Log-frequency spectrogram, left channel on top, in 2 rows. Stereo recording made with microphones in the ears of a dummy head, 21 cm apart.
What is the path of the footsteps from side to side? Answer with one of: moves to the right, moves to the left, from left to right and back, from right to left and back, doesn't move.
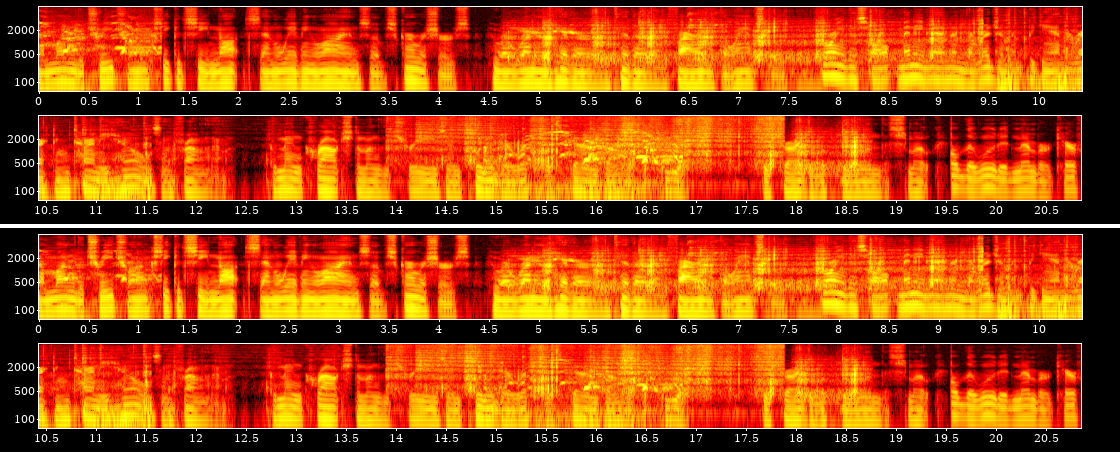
from left to right and back.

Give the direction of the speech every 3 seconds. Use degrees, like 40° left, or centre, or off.
40° right, 30° right, 10° right, 10° left, 20° left, 30° left, 30° left.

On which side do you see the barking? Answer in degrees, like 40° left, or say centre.
60° left.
